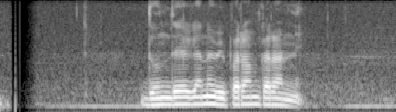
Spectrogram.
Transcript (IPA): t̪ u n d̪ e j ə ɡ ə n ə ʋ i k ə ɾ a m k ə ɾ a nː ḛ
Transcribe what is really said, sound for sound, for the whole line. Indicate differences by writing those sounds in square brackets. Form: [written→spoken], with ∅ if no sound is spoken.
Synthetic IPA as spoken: [t̪→d̪] u n d̪ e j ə ɡ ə n ə ʋ i [k→p] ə ɾ a m k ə ɾ a nː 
